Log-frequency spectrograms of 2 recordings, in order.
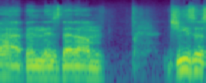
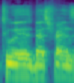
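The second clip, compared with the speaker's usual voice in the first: ordinary delivery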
